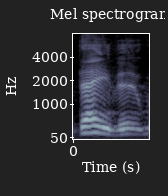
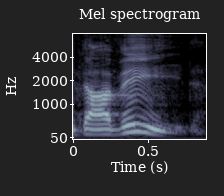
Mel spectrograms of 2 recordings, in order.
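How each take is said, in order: First: Said in the usual way. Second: David said the French way, "Daa-vee", dropped final d; David with a Cajun French "Daa-vee". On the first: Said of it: "you say the word David". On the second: Shown as a demonstration. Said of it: "we say David".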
